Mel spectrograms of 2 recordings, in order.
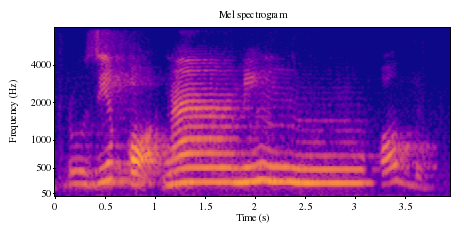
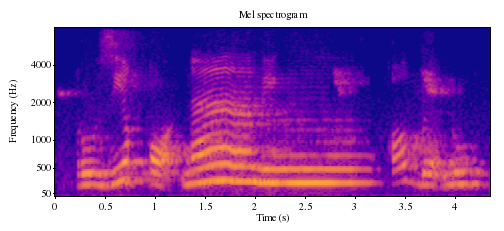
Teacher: Nah, itu qafnya dipantulkan, ba-nya dipantulkan. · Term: qalqalah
